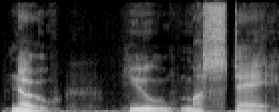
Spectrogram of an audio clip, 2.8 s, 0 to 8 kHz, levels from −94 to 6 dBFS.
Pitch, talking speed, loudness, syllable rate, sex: 85 Hz, 85 wpm, -19 LUFS, 2.1 syllables/s, male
